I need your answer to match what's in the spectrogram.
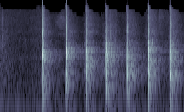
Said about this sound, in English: He knocks, right? And the door what? It opens. And he enters in and the door shuts.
